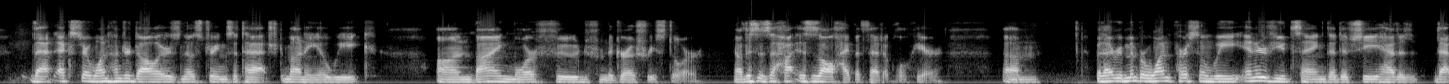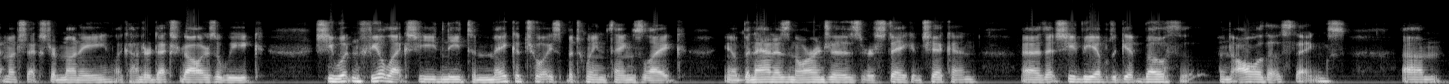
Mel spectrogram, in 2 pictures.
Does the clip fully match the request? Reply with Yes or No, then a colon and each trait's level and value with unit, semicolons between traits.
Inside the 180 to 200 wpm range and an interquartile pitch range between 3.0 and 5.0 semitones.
No: average, 185 wpm; narrow, 2.5 semitones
